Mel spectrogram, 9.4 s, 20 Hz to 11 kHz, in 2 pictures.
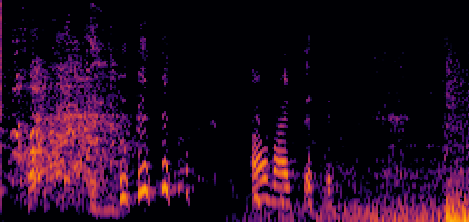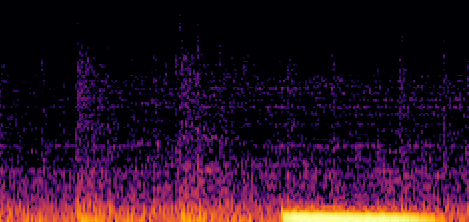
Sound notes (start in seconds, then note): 0.0 all laughing; 0.0 audience laughing; 4.5 dramatic music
